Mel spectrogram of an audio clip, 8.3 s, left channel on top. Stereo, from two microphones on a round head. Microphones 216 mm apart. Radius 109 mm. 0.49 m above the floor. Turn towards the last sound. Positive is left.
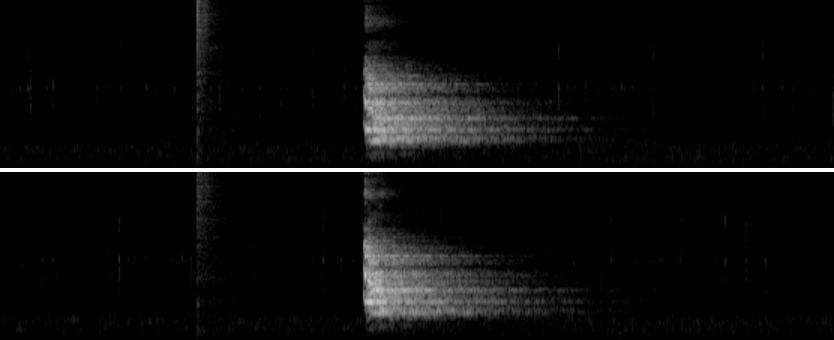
turn(degrees=-40)  # may be behind; listen again after turning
